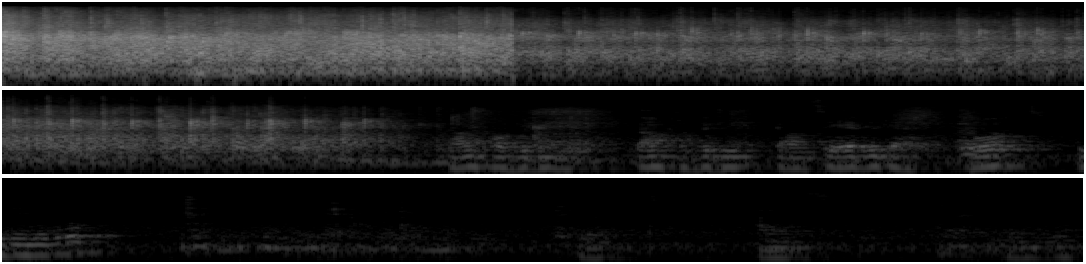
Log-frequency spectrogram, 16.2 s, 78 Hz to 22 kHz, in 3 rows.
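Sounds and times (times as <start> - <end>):
audience applause: 0.0 - 7.4.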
